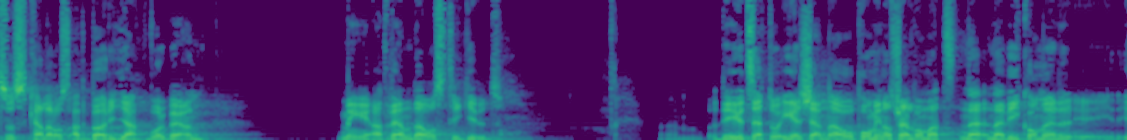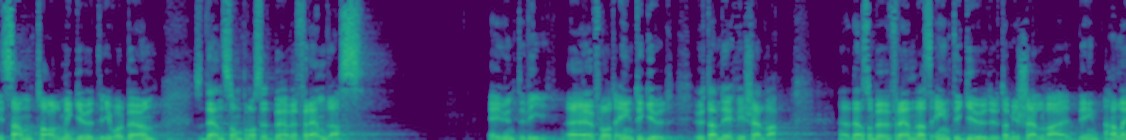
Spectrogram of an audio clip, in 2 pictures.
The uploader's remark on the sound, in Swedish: Inspelad i Roseniuskyrkan den 12 november 2023.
